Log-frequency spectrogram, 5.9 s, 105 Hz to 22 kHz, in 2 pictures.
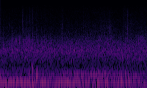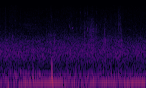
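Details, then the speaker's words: Original 1978 Chevy pickup idling, fires right up. Very quiet, steady low hum with an even beat and nothing irregular under it; purrs like a kitten, sounds brand new, a smooth healthy idle. "fires right up birds like a kitten can't even hear that thing run it's like brand new"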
